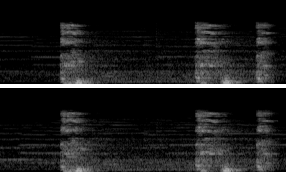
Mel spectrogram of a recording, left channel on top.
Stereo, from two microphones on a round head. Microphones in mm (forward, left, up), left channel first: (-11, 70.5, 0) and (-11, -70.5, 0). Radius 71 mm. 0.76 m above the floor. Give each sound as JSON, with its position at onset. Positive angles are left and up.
{"t": 0.6, "sound": "a cough", "side_deg": 65, "distance_m": 1.3}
